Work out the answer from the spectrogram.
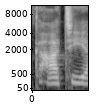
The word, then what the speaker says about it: Kathiya: connect with her um please spell her name k a t h i y a and that is pronounced Kaa and you can write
